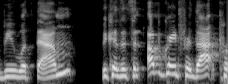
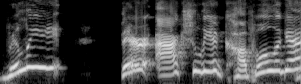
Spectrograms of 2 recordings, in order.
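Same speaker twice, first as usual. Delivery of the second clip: mock disbelief; 9 semitones higher than usual. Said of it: "So I'm like".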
